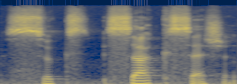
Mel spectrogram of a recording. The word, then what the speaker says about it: Succession: succession. – Succession. – Succession. – Succession. Ahí está, esa, no su. Succession.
